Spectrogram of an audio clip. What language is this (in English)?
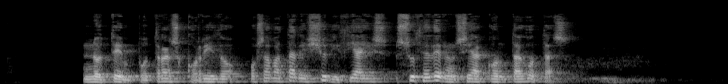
Galician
